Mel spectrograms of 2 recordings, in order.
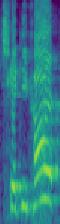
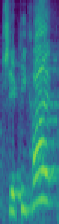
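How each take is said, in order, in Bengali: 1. এটি প্রশ্নসূচক সুরে বলা হয়েছে। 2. এটি প্রশ্নসূচক সুরে বলা হয়েছে।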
